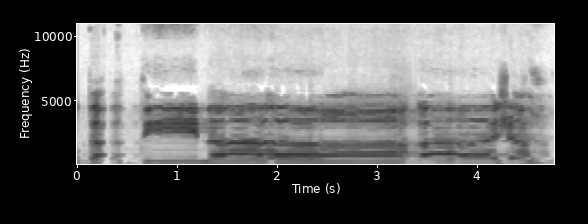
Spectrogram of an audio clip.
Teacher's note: تأتینا حمزہ ساکنہ ہے، جھٹکا دے کر پڑھیں گے اور الف سے پہلے نون پر زبر الف مدہ کا قاعدہ اور حرف مدہ کے بعد حمزہ دوسرے کلمہ میں آ رہا ہے تو یہاں پر مد منفصل کا قاعدہ ہوگا۔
